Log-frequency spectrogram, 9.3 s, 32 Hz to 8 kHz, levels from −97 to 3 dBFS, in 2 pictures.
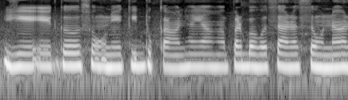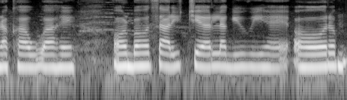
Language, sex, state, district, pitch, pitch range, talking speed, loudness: Hindi, female, Chandigarh, Chandigarh, 205 Hz, 200-215 Hz, 140 wpm, -12 LUFS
